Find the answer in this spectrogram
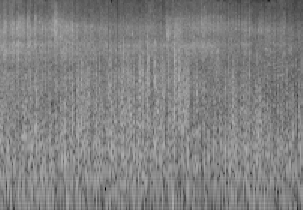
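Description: Steady wind buffeting the microphone, a continuous low rumble.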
